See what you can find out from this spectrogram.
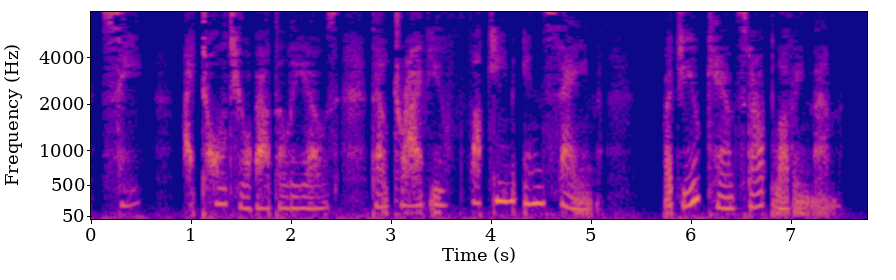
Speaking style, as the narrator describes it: whispering

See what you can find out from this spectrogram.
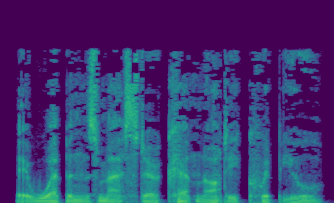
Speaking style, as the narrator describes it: growled with a deep rumble

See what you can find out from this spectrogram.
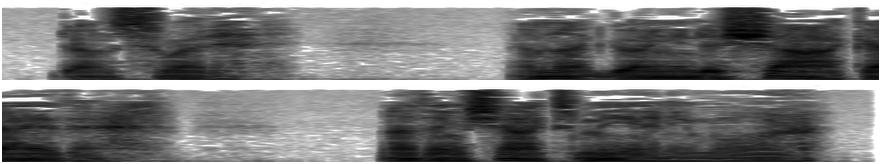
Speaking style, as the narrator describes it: he groaned

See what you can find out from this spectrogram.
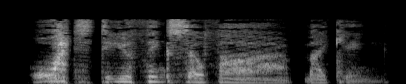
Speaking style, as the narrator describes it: Rex laughed

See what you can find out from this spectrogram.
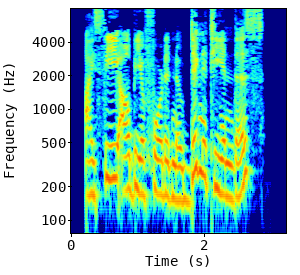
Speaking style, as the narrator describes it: growled

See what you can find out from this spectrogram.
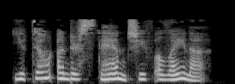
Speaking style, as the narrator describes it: Lark says urgently

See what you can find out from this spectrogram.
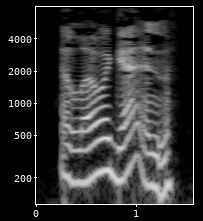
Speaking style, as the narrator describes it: the redhead calls, laughing

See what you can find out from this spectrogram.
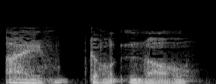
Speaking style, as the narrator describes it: he said miserably

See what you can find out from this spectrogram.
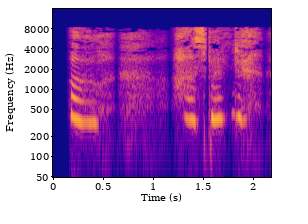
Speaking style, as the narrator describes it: Jetta cried

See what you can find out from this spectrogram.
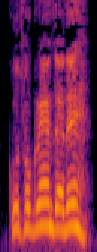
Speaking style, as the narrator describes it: Leocha panted

